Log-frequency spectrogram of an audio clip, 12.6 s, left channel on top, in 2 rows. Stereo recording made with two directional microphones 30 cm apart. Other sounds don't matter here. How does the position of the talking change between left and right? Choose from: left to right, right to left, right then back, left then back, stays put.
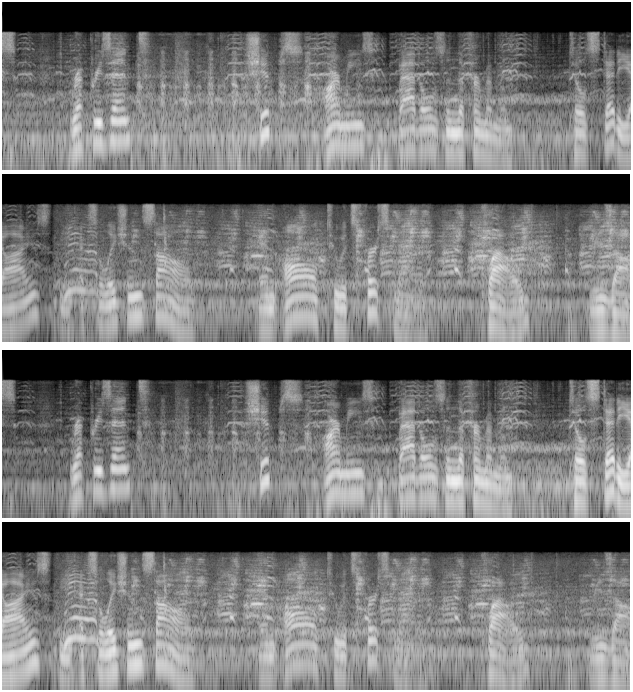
right then back.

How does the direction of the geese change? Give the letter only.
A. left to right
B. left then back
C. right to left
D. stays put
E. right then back
E.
